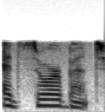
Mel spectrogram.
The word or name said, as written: adsorbent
